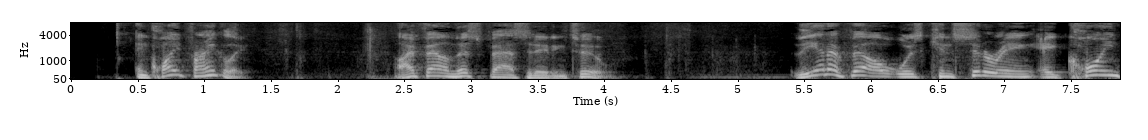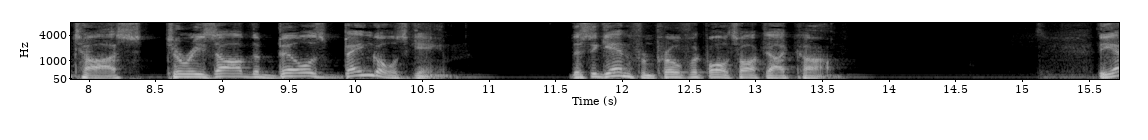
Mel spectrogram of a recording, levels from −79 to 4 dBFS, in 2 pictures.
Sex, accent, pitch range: male, American, 120-175 Hz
